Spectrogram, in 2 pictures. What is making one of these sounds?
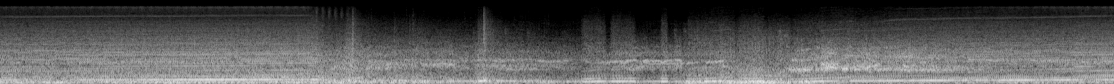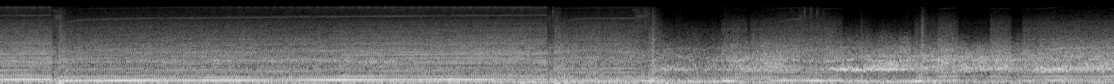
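A racing car engine roars loudly, its pitch rising with each gear and dropping when it slows.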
